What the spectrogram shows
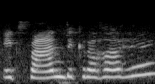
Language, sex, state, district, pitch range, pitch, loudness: Hindi, female, Karnataka, Bangalore, 330-355 Hz, 340 Hz, -15 LUFS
